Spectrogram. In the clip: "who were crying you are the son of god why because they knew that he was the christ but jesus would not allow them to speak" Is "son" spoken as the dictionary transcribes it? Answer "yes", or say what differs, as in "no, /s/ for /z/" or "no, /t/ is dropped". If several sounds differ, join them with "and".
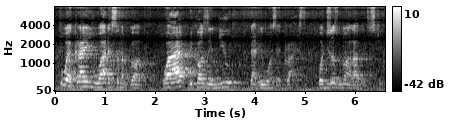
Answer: yes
